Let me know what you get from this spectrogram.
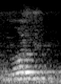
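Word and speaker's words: would: भी वर्ड है शुड, वुड। तो जब भी ओ, यू और डी के दरमियान में एल आएगा तो आपका एल कंसीडर किया जाएगा साइलेंट, जैसे कुड, वुड, शुड। Cooled, वुड, शूड नहीं होगा।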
